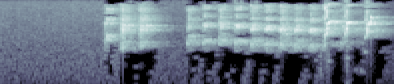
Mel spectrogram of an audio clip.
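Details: Fischer's lovebird mating song: after half a second of quiet, a fast, rhythmic high chatter of pulsed squeaks runs to the end.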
